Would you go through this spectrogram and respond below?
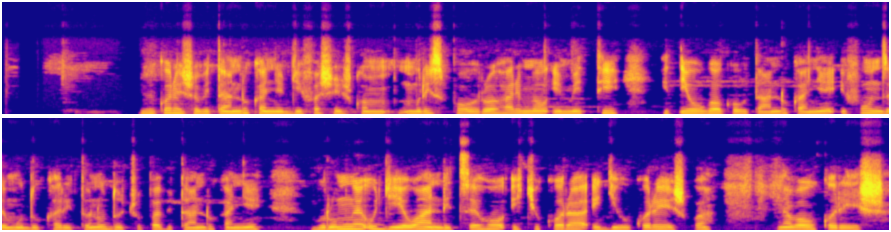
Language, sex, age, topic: Kinyarwanda, female, 25-35, health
